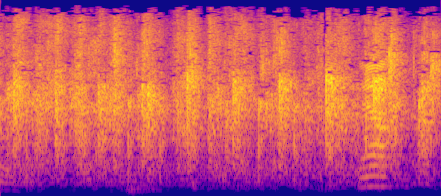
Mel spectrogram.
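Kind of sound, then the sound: crowd, audience applause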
